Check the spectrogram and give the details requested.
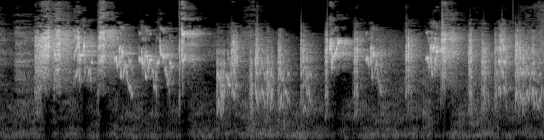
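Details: Budgerigar warbling continuously, a dense run of scratchy chirps, buzzy squawks and quick rising and falling notes, with a faint low hum behind.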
